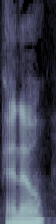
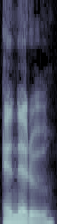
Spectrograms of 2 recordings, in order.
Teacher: And the reason for this is that, so in Japanese, there's no L sound, really. So it's often done using the R sound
